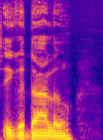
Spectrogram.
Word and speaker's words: Ighodalo: Evans Ighodalo, that is my name. – And that's spelled I-G-H-O-D-A-L-O.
